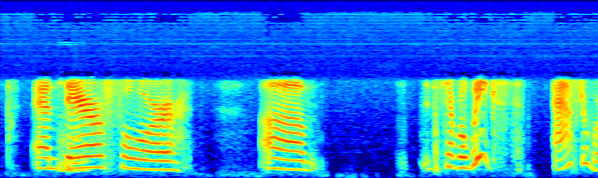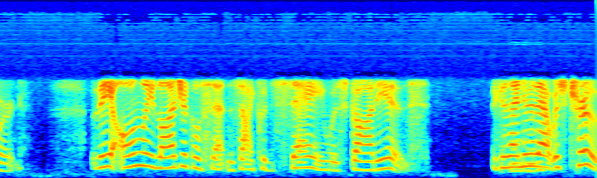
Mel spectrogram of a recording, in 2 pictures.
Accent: Boise, Idaho, United States; So January 2, 1977, I come from Boise, Idaho. And then, you know, we're talking snow, we're talking ice.

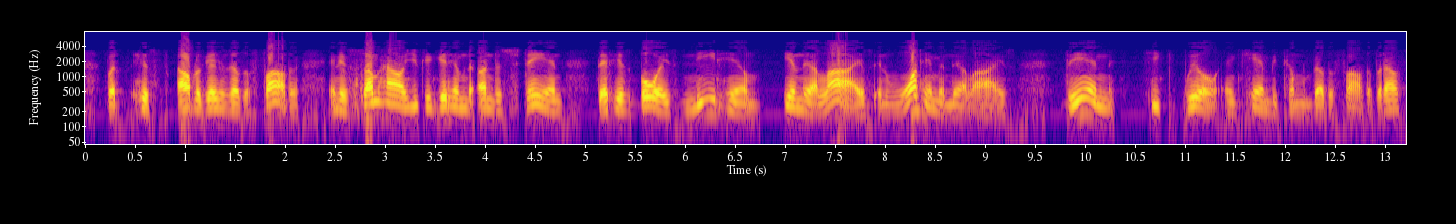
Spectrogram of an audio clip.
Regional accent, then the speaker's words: Alabama, United States; born there; Well, when I grew up, I was born in Alabama, and my brother is 17 years older than I was

